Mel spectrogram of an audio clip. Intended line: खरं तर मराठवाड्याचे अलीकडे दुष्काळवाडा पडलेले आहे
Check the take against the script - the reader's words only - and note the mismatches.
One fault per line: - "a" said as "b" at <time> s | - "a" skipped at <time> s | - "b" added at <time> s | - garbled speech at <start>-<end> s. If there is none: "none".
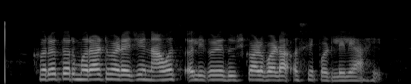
- "नावच" added at 1.4 s
- "असे" added at 2.9 s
